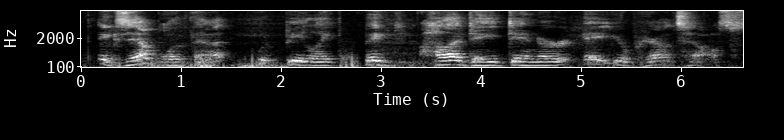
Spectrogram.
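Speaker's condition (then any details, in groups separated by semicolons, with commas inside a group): Spinocerebellar ataxia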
